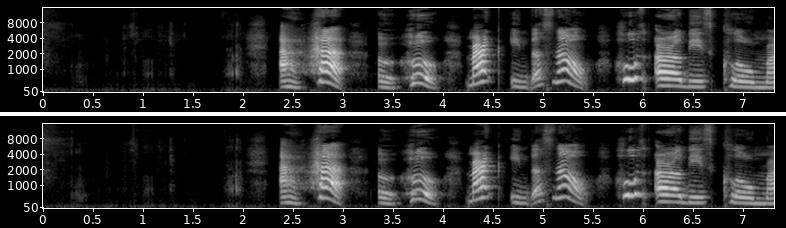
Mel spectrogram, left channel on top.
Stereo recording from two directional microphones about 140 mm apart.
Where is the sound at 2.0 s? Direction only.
35° left (ahead or behind).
